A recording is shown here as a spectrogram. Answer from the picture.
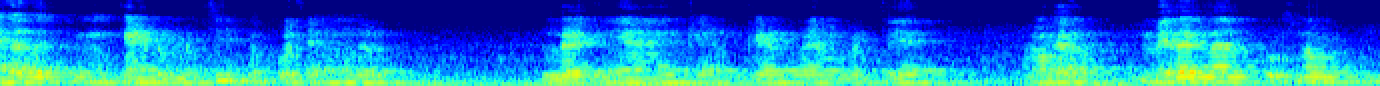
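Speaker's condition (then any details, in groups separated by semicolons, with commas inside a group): Cerebral palsy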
